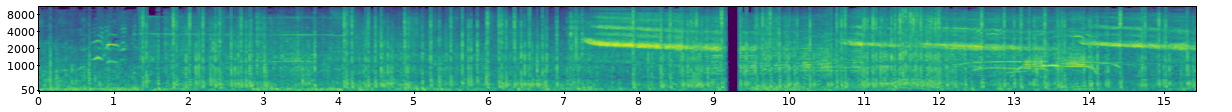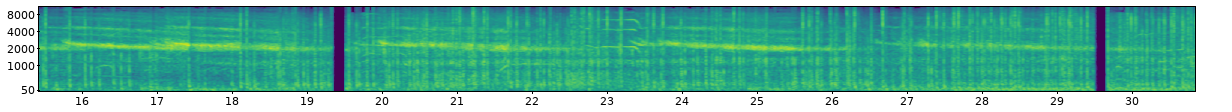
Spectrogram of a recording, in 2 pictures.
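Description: A large aerial fireworks display: dense crackling and continuous booming shell bursts. From about seven seconds in, repeated falling whistles come through the bursts. The sound cuts out briefly three times.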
